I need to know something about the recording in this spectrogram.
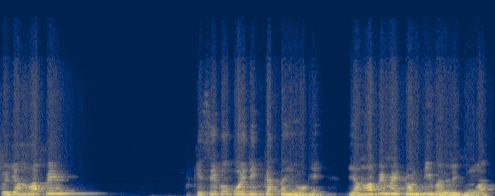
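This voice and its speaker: A man's voice: very high-pitched, fairly bright tone, muffled recording. Patient male teacher repeating every step. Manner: asks and answers his own questions, checks in often; repeats each step slowly. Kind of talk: classroom math lesson. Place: classroom.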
